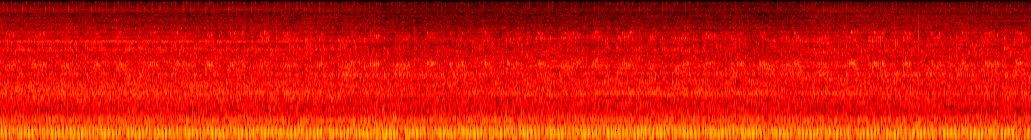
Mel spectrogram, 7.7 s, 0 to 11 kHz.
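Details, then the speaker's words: 2001 BMW E46 petrol engine idling after a Motor Medic engine flush and oil change for an abnormal ticking: ticking no longer heard, but a faint thin squeak from a pulley chirps over the engine note. "It doesn't sound as bad. Just the pulleys are being noisy now, but I'll take care of that."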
